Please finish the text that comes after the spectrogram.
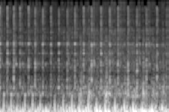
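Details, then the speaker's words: Toyota Prius engine started with one spark plug removed after broken plug extraction, to blow out debris: rapid hard chuffing from the open plug hole over a rough, uneven low engine note with acceleration. "I'm starting the car and having it actually fire up to clear any debris that will be remaining inside."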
